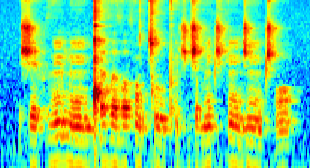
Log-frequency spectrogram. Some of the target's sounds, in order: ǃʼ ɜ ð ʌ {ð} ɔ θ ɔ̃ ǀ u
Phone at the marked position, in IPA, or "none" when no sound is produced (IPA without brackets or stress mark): ð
